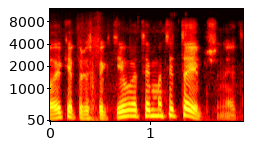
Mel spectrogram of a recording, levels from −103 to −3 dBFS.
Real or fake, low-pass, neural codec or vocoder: real; 10.8 kHz; none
